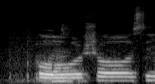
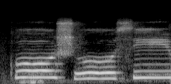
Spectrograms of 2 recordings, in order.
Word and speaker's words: কোশোऽসি: Hawker নয়, এখানে লুপ্ত আকার আছে, লুপ্ত আকার মানে সেটা লুপ্ত, তার উচ্চারণ হবে না। কোশোऽসি মেধয়া পিহিতঃ, বলুন আবার। কোশোऽসি মেধয়া পীহিতঃ।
